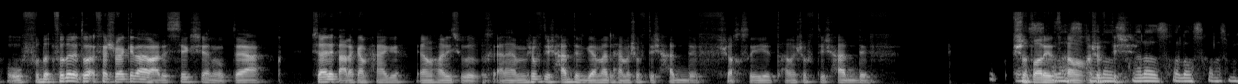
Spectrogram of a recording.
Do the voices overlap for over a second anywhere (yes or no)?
yes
